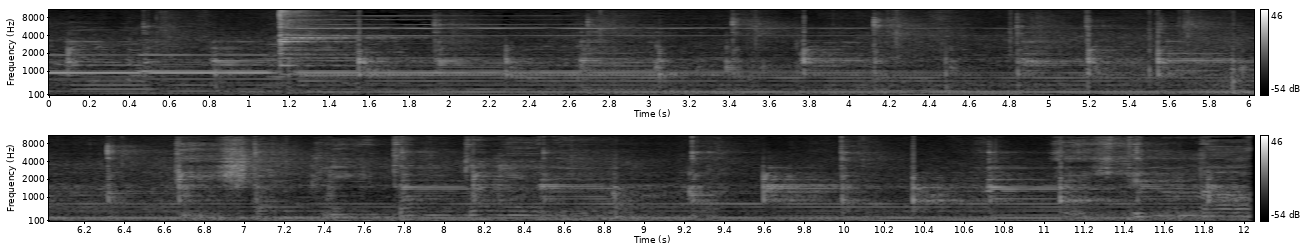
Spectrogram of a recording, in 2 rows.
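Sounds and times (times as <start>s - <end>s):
live band playing: 0.0s - 12.0s
sharp percussive hits: 1.2s - 7.6s.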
